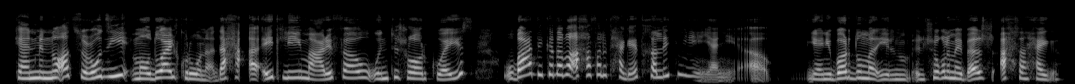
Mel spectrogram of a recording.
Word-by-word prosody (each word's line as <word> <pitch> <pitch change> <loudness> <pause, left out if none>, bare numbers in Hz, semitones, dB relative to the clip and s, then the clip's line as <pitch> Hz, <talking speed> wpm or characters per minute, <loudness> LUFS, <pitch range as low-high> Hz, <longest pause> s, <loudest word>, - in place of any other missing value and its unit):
كان 285 0 +4
من 285 -1 +5
نُقط 355 +5 +4
صعودي 360 +8 +3
موضوع 265 +5 +3
الكورونا، 255 -9 0
ده 255 - +2
حققت 295 +1 -1
لي 305 +1 -1
معرفة 280 +4 0
وانتشار 280 -2 -2
كويّس، 260 - -2 0.3
وبعد 410 +8 +4
كده 455 -1 0
بقى 440 -3 +4
حصلت 435 +1 -5
حاجات 300 0 -5
خلّتني 405 +5 -5
يعني - - -10 0.2
آآ - - -6 0.4
يعني 240 -1 -2
برضو 285 +3 +3
ما 265 -3 +1
ال 225 0 -6
الشُّغل 295 +6 -2
ما 275 - +1
يبقاش 275 +3 +1
أحسن 275 -2 0
حاجة. 235 -2 -4
290 Hz, 160 wpm, -25 LUFS, 255-335 Hz, 0.4 s, من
